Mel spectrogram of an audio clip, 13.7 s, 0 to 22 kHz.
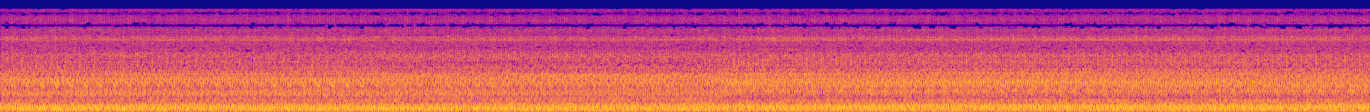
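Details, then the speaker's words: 2001 Freightliner XC chassis motorhome (Allegro 35IP) after air dryer/filter service, diesel idling: steady even idle, no hiss, only rear relay valve sound; normal, no air leaks. "all right all right no leaks that I can tell um just the uh the relay valve for the rear there so it's like a relay thing so that's what you can hear right now"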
